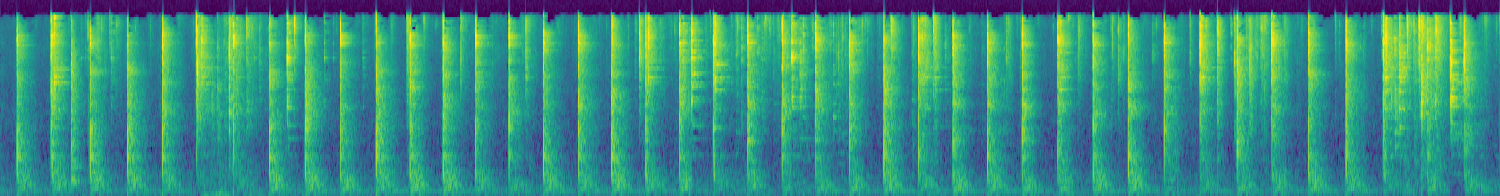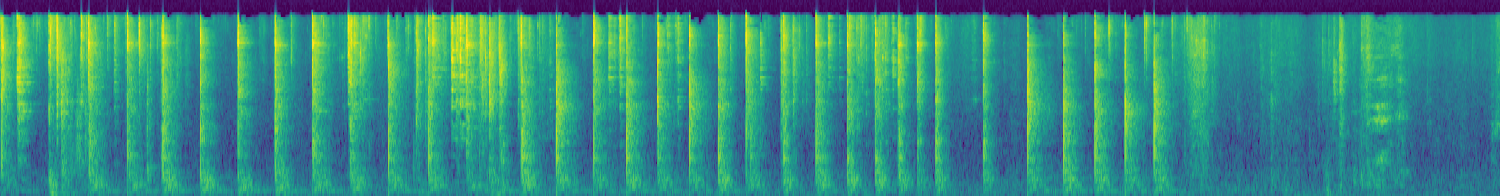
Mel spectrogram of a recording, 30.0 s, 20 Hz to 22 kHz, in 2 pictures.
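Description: Quick repeated metallic tapping, like hammer blows on the metal bracket that holds the wash basin, about three strikes a second and stopping about 27 seconds in. The bracket is being knocked into shape because the basin would not seat on it.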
